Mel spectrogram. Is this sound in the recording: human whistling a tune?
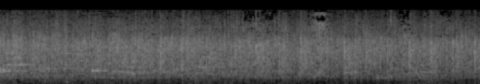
no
